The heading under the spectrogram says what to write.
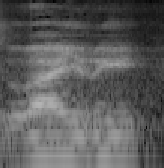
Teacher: ra baris di bawah pun ini dibaca dengan nipis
